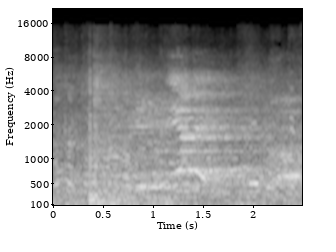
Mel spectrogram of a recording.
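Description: A single thud about half a second into a karate bout on foam mats, followed by raised voices calling out in a large echoing hall.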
